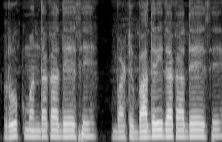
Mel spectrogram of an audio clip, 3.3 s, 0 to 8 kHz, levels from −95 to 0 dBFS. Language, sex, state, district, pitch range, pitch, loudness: Halbi, male, Chhattisgarh, Bastar, 125-135 Hz, 130 Hz, -18 LUFS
